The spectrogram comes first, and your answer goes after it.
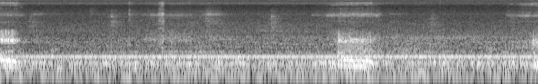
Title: Panda snoring at Acupuncture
